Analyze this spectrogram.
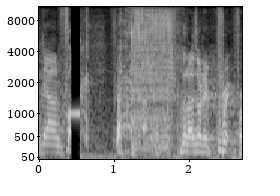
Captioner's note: ppppffft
